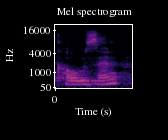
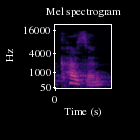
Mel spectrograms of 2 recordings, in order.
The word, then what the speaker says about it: cousin: but number but also sometimes this sound is spelled with oh you as in words like cousin my cousin we don't say my cozen we say my cousin or country and once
